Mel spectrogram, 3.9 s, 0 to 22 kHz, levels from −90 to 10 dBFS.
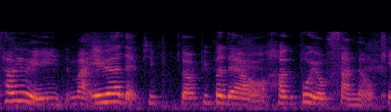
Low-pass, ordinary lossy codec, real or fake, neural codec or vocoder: none; none; real; none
